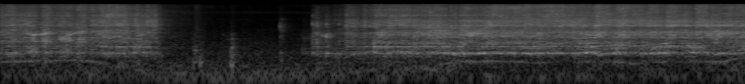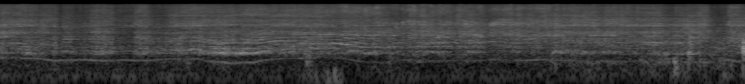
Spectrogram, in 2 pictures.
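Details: Horse dental floating: loud, rhythmic grinding and rasping as a dental float files the horse's teeth, with a brief pause partway through.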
